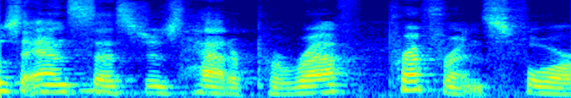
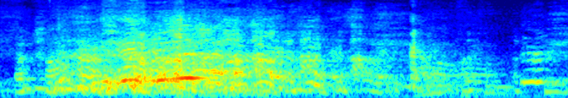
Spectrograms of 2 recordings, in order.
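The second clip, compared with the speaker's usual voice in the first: high, loud burst of real laughter; a real, hearty laugh; 7 dB louder than usual. Real, not acted. Laughs at sister's stubborn claim.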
